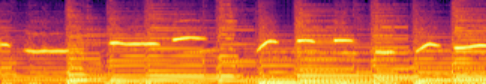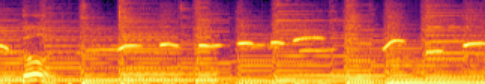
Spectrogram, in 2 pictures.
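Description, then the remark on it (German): A melodic whistled tune rides over a steady backing band with drums, the whistle gliding between notes in short repeated phrases, loud throughout. “Burnout, Burnout, durch die USA pfeifen.”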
